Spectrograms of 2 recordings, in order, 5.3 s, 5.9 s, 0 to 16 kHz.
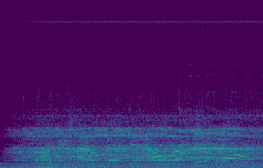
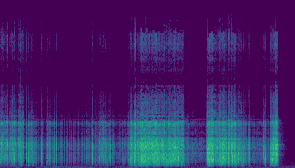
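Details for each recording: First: RCA 8-X-541 tube AM radio playing music cleanly and steadily with no crackling, after fixing a compromised capacitor and solder joint that caused the crackling noise. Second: RCA 8-X-541 tube radio, after recapping and replacing out-of-tolerance resistors, gives a harsh irregular crackle and static bursts. Signal tracing finds the noise already at the volume control's high side, so it comes from the front end, not the audio section. Many viewers suspect silver mica disease.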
